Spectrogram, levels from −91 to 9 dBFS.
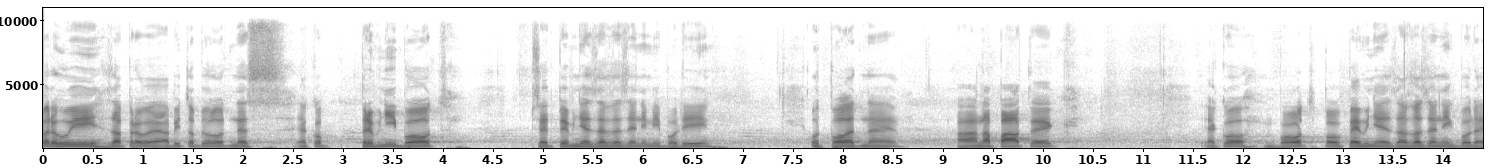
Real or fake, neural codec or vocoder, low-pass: real; none; 9.9 kHz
